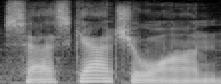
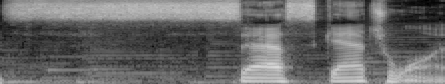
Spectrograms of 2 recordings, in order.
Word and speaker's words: Saskatchewan: in I always have to look up the pronunciation here Saskatchewan Saskatchewan but I feel like that's not technically right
